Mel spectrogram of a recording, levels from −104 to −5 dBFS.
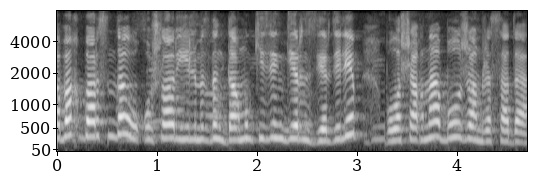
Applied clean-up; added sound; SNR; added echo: none; none; none; none.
